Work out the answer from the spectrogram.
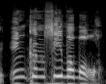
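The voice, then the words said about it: Imitates another person's voice. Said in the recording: “Nailed that. ... You nailed that, dude. That was the best impression you've ever had.”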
